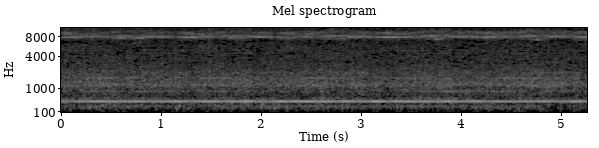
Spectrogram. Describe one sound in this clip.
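A router motor whines steadily at high speed.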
